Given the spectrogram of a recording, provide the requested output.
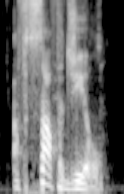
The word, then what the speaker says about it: esophageal: Esophageal.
